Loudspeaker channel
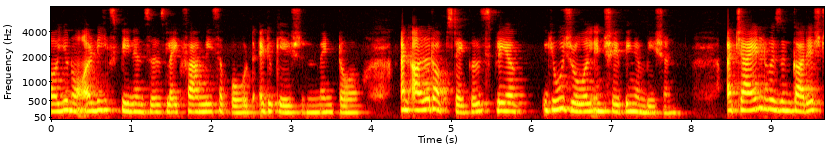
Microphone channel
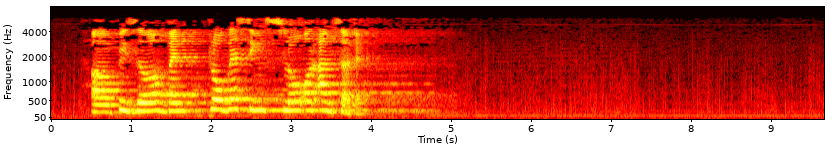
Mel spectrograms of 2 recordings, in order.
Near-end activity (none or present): present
